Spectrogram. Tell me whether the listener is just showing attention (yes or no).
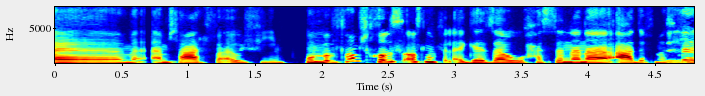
no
